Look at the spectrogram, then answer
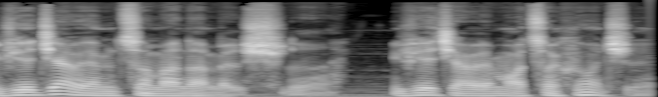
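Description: Low, gravelly male storyteller. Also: animated, moderate pace, fairly bright tone, no echo. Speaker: narrator. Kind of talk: first-person story narration.

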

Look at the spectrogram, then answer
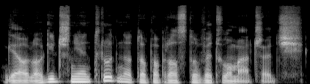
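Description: Wary young guy in a storybook, calm and polite, read by a man in a low gravelly tone, dry sound. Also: no echo, heavily acted. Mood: guarded. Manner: polite, measured, quietly cautious. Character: young male painter, wary and composed.

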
